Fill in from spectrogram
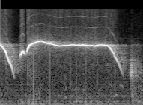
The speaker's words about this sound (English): Why did you whistle?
